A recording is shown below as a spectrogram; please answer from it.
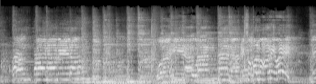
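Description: Acoustic guitar strummed in a steady rhythm, with a man's voice singing over it.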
